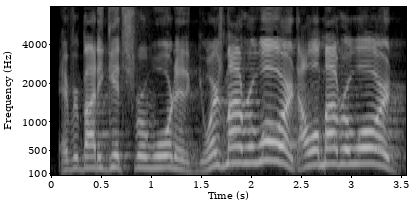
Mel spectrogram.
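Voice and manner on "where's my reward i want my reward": high, loud mock demand; demanding shopper. Imitating people demanding rewards in stores, loud and high. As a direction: mimic someone loudly insisting on a prize. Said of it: "I've heard it before in stores".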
